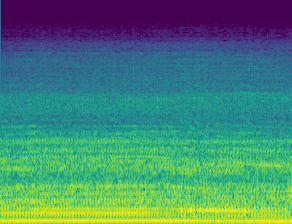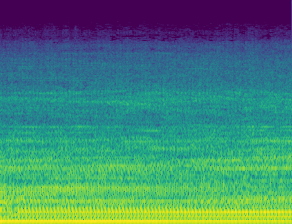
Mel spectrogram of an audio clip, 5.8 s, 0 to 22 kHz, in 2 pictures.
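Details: Westinghouse iGen 2500 inverter generator, which previously would not start and then surged at idle, after being cleaned up and fixed. Started on choke, it holds a steady, even drone with no surging or missed beats; running smoothly.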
